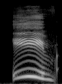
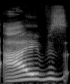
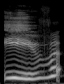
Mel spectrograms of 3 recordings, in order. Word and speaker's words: IVE: Eve. – And in my head, I was like, don't say it wrong, because I was saying Ives. Eve, okay, like Eve Saint Laurent, I should remember that.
